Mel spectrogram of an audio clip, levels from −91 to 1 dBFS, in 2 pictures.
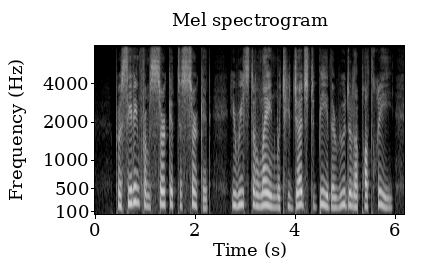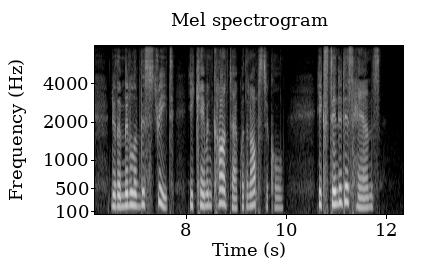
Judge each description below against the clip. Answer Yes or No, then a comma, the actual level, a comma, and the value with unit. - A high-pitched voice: Yes, high, 205 Hz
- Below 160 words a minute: No, average, 175 wpm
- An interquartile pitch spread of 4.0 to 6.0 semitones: No, average, 3.4 semitones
